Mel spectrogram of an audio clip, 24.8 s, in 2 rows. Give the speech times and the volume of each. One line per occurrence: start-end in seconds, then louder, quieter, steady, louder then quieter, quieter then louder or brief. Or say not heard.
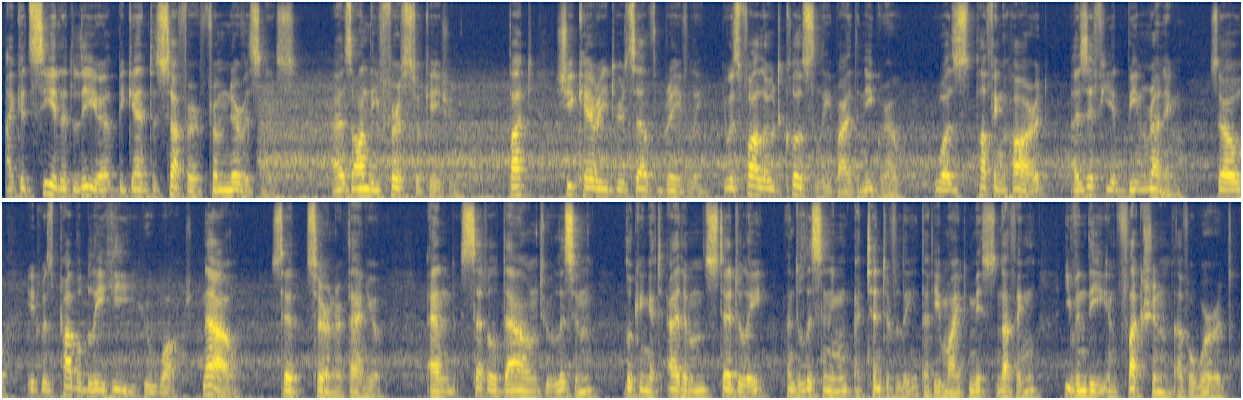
0.0-24.7 steady.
